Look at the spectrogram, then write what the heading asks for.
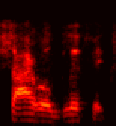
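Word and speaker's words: Shairoglyphics: And it's really just Shy, S-H-A-I, and then Roglyphics, you know what I mean? Like hieroglyphics, because Shy is Egyptian.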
